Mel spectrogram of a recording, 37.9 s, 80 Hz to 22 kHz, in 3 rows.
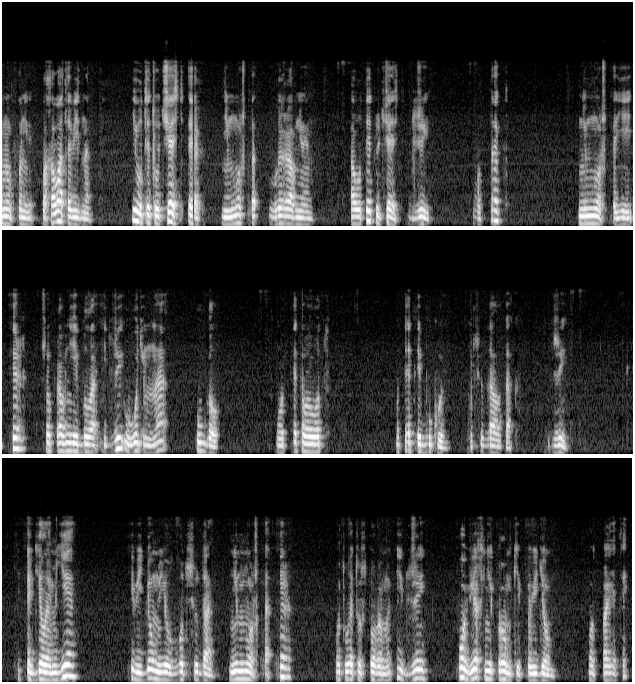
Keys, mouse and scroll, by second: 3.8 r, 6.7 click, 8.2 g, 9.7 scroll down 4, 10.8 scroll down 1, 11.7 r, 14.2 g, 19.0 shift+middle click, 19.9 scroll up 4, 22.9 g, 26.3 e, 30.2 r, 32.7 g.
